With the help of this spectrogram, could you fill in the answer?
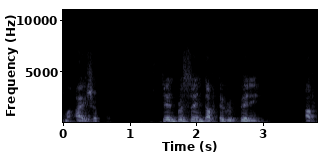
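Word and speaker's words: מעשר: Means tenth in the Hebrew and is pronounced ma'aisha.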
